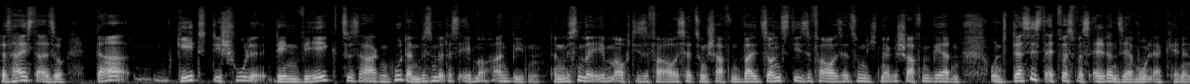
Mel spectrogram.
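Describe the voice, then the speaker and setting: A man's fairly high voice with vocal fry, ordinary pitch variation and a fairly quick pace, on a very clean recording with a silent background. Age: 60s. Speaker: school happiness program founder. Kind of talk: radio interview.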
